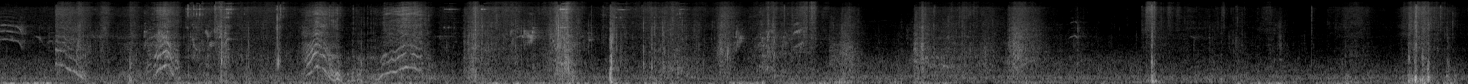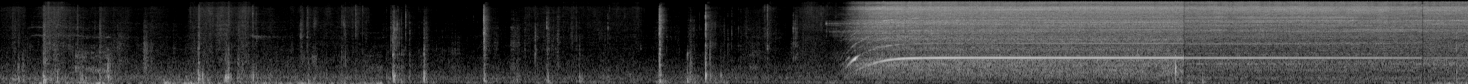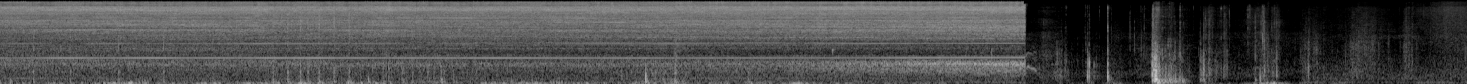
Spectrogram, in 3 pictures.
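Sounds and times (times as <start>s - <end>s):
high-speed electric motor whine: 23.0s - 39.6s.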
